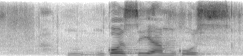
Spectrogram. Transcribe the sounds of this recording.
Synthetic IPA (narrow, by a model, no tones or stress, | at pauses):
ŋkʼosijam̩kʼoːsi̥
